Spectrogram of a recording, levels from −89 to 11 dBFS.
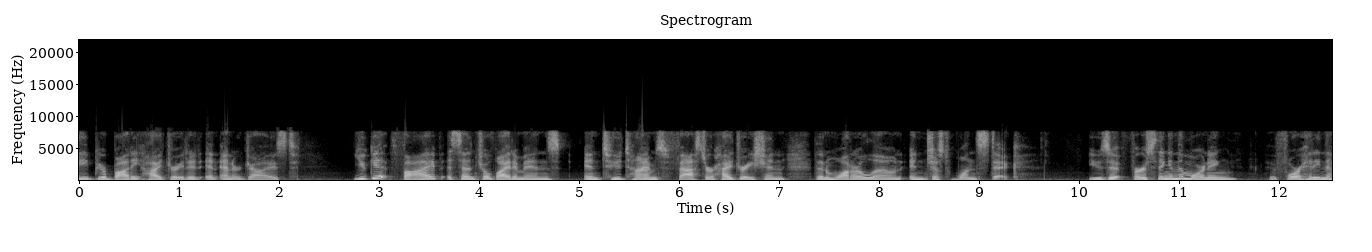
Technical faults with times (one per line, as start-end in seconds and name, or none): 0.00-12.53 Bluetooth LC3 compression
5.65-5.69 lost LE Audio frames
8.44-8.54 lost LE Audio frames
